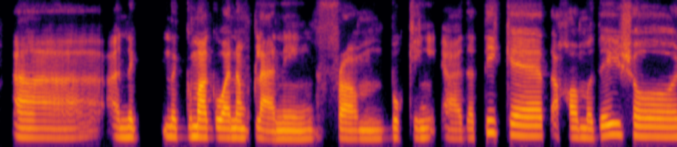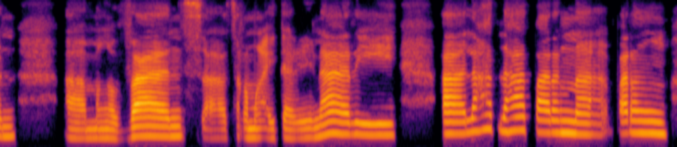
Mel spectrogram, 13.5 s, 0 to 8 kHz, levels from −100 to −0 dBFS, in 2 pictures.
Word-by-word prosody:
ah, 85 - -2 0.2
nag 140 -1 -3 0.2
nag 145 -2 -5
gumagawa 145 -2 +3
ng 135 -1 0
planning 120 -1 -1
from 125 -1 -2
booking, 140 +1 -6
ah, 125 -1 -6
the 135 - -6
ticket, 165 -6 0
accommodation, 150 +1 -1 0.5
ah, 130 -2 -1
mga 130 -1 -3
vans 155 0 +6
at 130 -1 -5
tsaka 150 -3 -6
mga 135 0 -1
iterinary, 175 +6 +1 0.4
ah, 195 0 +6
lahat-lahat, 240 +2 +1
parang 210 -1 +3
na 180 -1 0
parang, 200 -1 +1
150 Hz, 105 wpm, -25 LUFS, 130-180 Hz, 0.5 s, vans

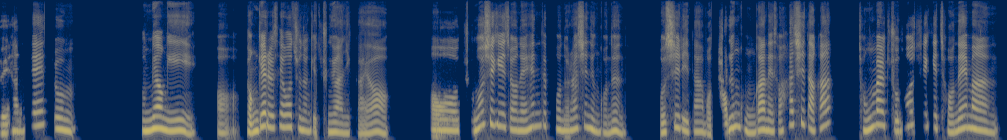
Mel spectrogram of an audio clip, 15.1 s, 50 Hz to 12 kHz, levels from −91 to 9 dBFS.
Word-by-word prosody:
뇌한테 205 - -2
좀 230 -4 +2 1.0
분명히 215 -5 +5 0.3
어 85 -1 -4 0.3
경계를 265 +10 +4
세워주는 275 -6 -1
게 - - -5
중요하니까요. 180 -1 -2 0.6
어 215 - +2
주무시기 300 - 0
전에 220 -3 0
핸드폰을 250 -7 -2
하시는 250 -5 0
거는 180 0 -2 0.5
거실이나 195 -1 0
뭐 155 -2 -5 0.2
다른 265 +11 +1
공간에서 210 -1 +1
하시다가 320 - -1 0.4
정말 295 +9 +3
주무시기 285 +3 -6
전에만 220 -1 +1
220 Hz, 245 characters per minute, -23 LUFS, 195-275 Hz, 1.0 s, 분명히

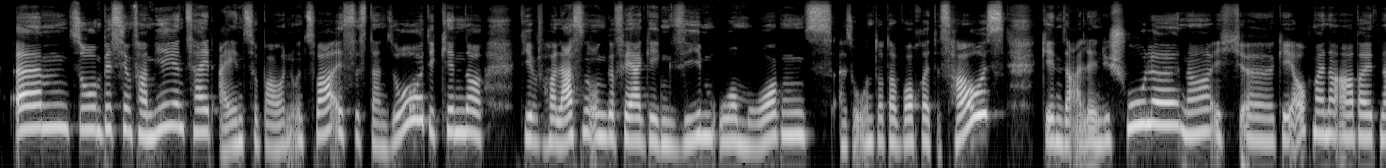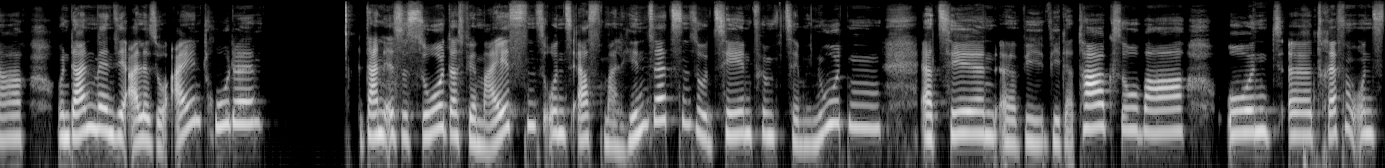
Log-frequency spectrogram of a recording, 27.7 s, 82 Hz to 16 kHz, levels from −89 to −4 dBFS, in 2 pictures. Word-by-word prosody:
ähm, 295 +1 +3
so 275 0 -3
'n 265 -2 -3
bisschen 280 -1 -2
Familienzeit 255 +2 -1
einzubauen. 175 0 -6
Und 200 -3 -9
zwar 235 +6 0
ist 245 -2 -5
es 215 - -8
dann 170 -2 -9
so: 300 - +1
Die 260 - -5
Kinder, 250 0 -1 0.4
die 210 -1 -1
verlassen 195 +7 0
ungefähr 215 -3 -1
gegen 185 -2 -3
7:00 195 +2 -3
morgens 225 +7 -2
also 170 +2 -10
unter 195 0 -6
der 185 -2 -5
Woche 195 0 -2
das 190 - -8
Haus, 435 - +4 0.4
gehen 195 -1 -2
sie 180 - -3
alle - - -4
in - - -4
die 195 +2 -5
Schule, 320 +4 +3
ne? 250 +1 -1
Ich, 215 -1 -9
äh, 200 -1 -4
gehe 205 +1 -3
auch 270 - -4
meiner 235 -1 -2
Arbeit 220 0 -1
nach. 215 +1 -3 0.3
Und 220 +1 +1
dann, 255 +6 +6
wenn 270 -3 +5
sie 220 -2 +3
alle 205 0 +4
so 175 -3 -2
eintrudeln, 335 +4 +2 1.0
dann 225 0 +6
ist 230 -1 +1
es 220 0 +3
so, 255 +7 +3
dass 235 -3 -1
wir 195 - +3
meistens 235 - +2
uns 245 -1 0
erst 210 0 0
mal 175 -2 -4
hinsetzen, 335 - +2
so 230 -7 -1
10, 235 +4 +1
15 225 -5 -4
Minuten, 295 - -2 0.4
erzählen, 235 +2 +2
äh, 190 -3 -2
wie 190 -1 -4
wie 185 -1 -4
der - - -8
Tag 295 +1 +7
so 275 -1 -3
war 255 +1 +3 0.4
und, 255 -2 +1
äh, 230 +1 +1
treffen 240 +5 -1
uns 240 +1 -3
230 Hz, 160 wpm, -25 LUFS, 200-270 Hz, 1.0 s, Tag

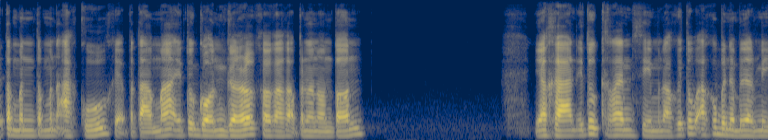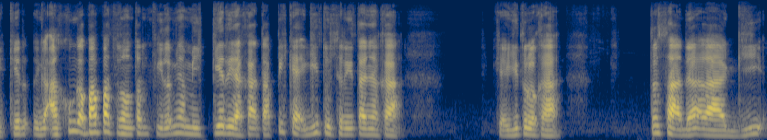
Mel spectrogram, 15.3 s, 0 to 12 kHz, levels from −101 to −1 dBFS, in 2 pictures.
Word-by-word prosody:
temen-temen 125 -1 -5
aku, 135 +7 -2
kayak - - -5
pertama 100 +5 +1
itu 120 +4 -4
Gone 125 +1 +4
Girl 135 +4 +5
kalau 120 -4 0
Kakak 115 -1 0
pernah 115 -2 -5
nonton. 115 +7 -1 1.7
Ya 125 - +5
kan? 120 -1 +5
Itu 150 +4 -2
keren 130 0 -1
sih 120 +1 -9
menurut 115 0 -4
aku, 135 - -8
itu 160 - -4
aku 135 +4 -2
bener-bener 125 -3 0
mikir 120 +7 -7
enggak 150 +2 -3
aku 150 - -16
enggak 220 - +1
papa 200 +1 +6
tuh 170 - -9
nonton 170 +2 -6
film 155 0 -7
yang 180 - -4
mikir 160 +4 -3
ya, 170 - +3
Kak, 150 -2 0
tapi 145 +10 -7
kayak - - -1 0.2
gitu 175 - -6
ceritanya, 145 -2 -2
Kak. - - +1 1.0
Kayak 125 - -7
gitu 150 +1 -2
loh, 135 - -1
Kak, 125 -2 +1 0.9
terus 185 0 -6
ada 130 - +5
lagi 125 +4 +1
135 Hz, 175 wpm, -25 LUFS, 120-155 Hz, 1.7 s, papa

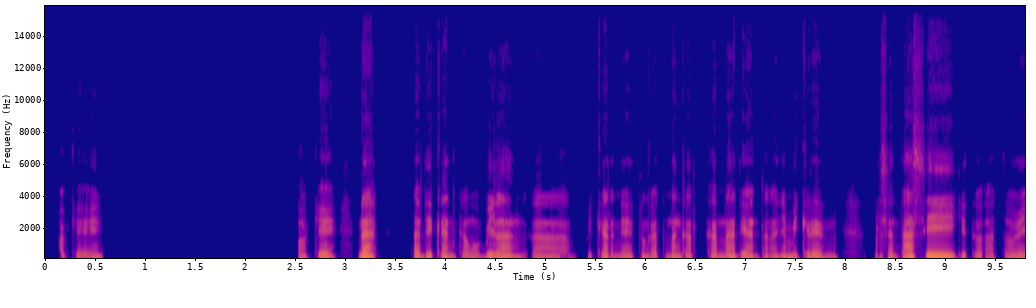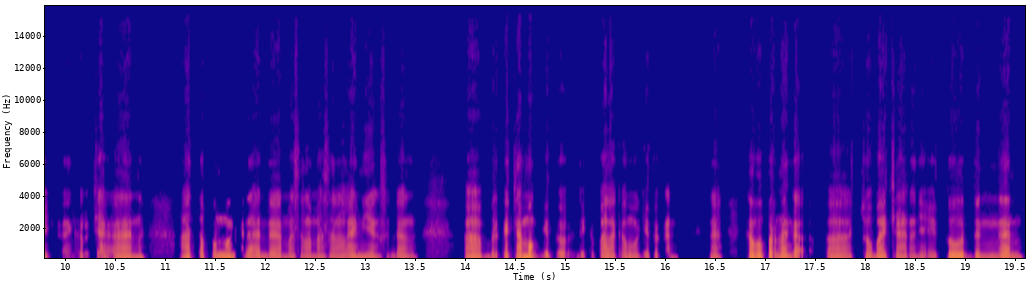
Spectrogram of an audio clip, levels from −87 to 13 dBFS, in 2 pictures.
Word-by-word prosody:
Oke. 120 +7 -8 1.9
Oke. 95 +1 -5 0.4
Nah, 110 -1 +9 0.4
tadi 105 +4 -1
kan 155 0 0
kamu 115 -1 -6
bilang, 115 +7 +2 0.2
eee, 105 -1 -5 0.3
pikirannya 95 -1 -5
itu - - -27
nggak 105 -1 -6
tenang 115 +2 -3
kar 105 - -5 0.2
karena 100 +2 -2
di - - 0
antaranya 100 +3 -6
mikirin 95 -2 -2 0.5
presentasi 110 +10 0 0.3
gitu, 100 - -10
atau 95 +3 -12
mikirin 95 - -9
kerjaan, 120 0 0 0.5
ataupun 135 +9 +1
mungkin 150 -1 +2
ada 105 -1 0
masalah-masalah 100 0 -4
lain 115 +3 +3
yang 90 - -3
sedang, 95 -2 -3 0.6
eee, 100 -1 +6
berkecamuk 120 +2 +6
gitu - - -4 0.2
di - - -6
kepala 90 -1 +1
kamu 90 0 -2
gitu, - - -7
kan. - - -8 0.4
Nah, 110 -2 -2 0.3
kamu 140 +7 +8
pernah 195 - +5
nggak, - - +1 0.2
eee, 105 0 +2 0.2
coba 100 -2 +3
caranya 95 -3 -2
itu 105 - -6 0.2
dengan 120 +5 +3
105 Hz, 140 wpm, -31 LUFS, 95-115 Hz, 1.9 s, Nah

